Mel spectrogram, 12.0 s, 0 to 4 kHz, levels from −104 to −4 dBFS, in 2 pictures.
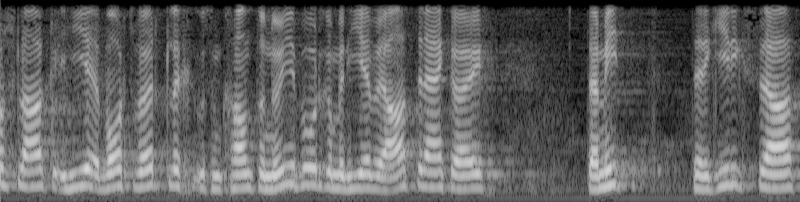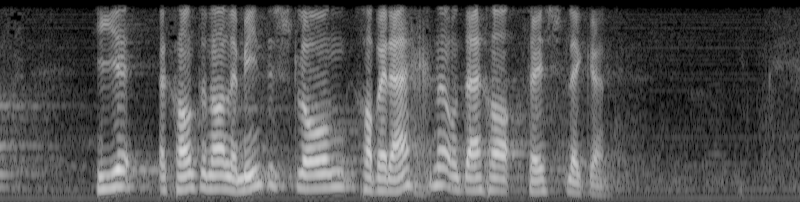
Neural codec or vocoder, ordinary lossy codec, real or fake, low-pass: none; none; real; 3.6 kHz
